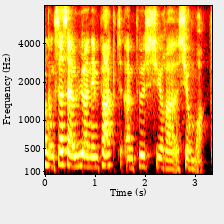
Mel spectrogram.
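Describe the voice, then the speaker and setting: Fairly even intonation in a southern French accent. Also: woman. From southern France. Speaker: podcast host. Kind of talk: casual chat.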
